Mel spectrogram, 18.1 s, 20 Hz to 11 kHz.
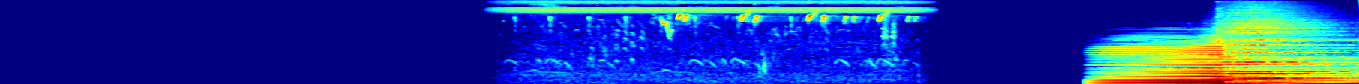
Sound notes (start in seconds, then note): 6.6 insects chittering; 6.8 birds chirping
